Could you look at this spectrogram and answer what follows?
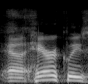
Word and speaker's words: Heracles: And so in this book, obviously her last name is, do you pronounce it Hercules, or is it? Well, Heracles is simply the Greek version of Hercules. Hercules is from the Roman.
